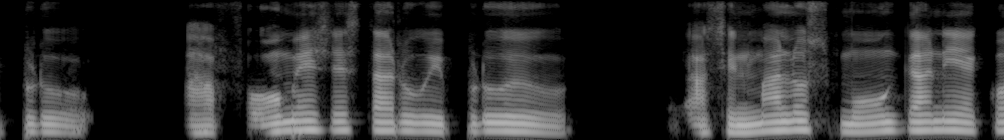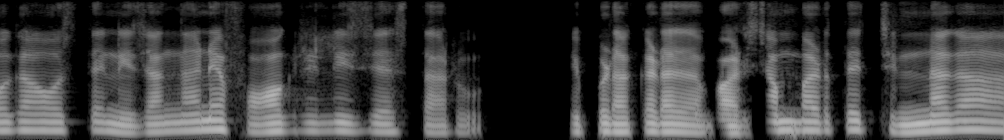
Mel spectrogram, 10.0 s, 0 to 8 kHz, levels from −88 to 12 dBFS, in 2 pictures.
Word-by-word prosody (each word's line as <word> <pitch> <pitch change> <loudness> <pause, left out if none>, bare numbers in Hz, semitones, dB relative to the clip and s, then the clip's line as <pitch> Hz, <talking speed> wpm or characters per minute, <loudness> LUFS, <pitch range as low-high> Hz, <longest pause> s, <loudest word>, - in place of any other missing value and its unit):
ఇప్పుడు 115 +1 -6 0.7
ఆ - - -2 0.2
ఫోమేషేస్తారు. 140 +3 -1
ఇప్పుడూ 125 +2 -4 1.0
ఆ - - -1
సినిమాలో 130 +6 +3
స్మోక్ 120 +3 -1
గానీ 140 +1 +3
ఎక్కువగా 135 +1 -2
వస్తే, 135 +1 -7
నిజంగానే 130 +7 +1
ఫాగ్ 120 +2 +2
రిలీజ్ 125 -1 -4
జెస్తారు. 110 -3 -6 0.5
ఇపుడక్కడా 120 +1 +3 0.3
వర్షం 120 +8 +1
బడతే 140 +1 +1 0.2
చిన్నగా 135 +6 +4
130 Hz, 110 wpm, -24 LUFS, 120-140 Hz, 1.0 s, చిన్నగా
